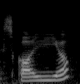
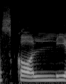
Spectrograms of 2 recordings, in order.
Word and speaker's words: scoglio: si riesce a fare la pronuncia del così con gli scogli o la mia insegnante ci diceva di pronunciare una doppia elle quindi all'inizio i più piccoli mi dicevano scolli o scolli o con la elle scoglio i più grandicelli di come facevano già scoglio com'era quello scioglilingua guglielmo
